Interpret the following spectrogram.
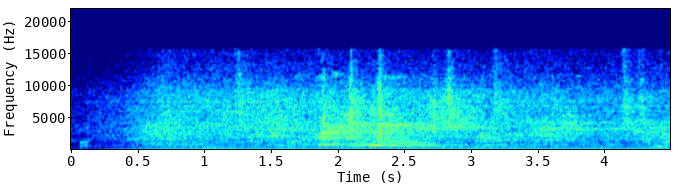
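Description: Faint background noise of a robotics competition hall under a steady low hum, with a brief distant voice about two seconds in.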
